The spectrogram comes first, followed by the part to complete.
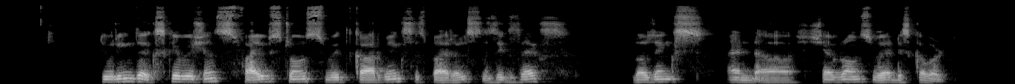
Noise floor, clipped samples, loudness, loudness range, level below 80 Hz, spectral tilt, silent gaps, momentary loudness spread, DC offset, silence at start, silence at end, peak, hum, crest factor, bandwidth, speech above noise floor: -80 dBFS; under 0.1%; -24 LUFS; 4 LU; -72 dBFS; -3.5 dB/octave; none; 8 LU; under 0.1%; 0.5 s; 0.7 s; -8 dBFS; none; 18 dB; 16.5 kHz; 56 dB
